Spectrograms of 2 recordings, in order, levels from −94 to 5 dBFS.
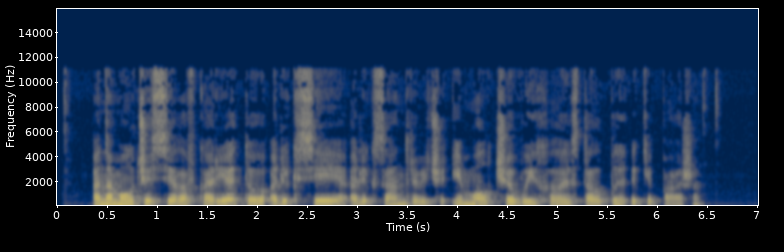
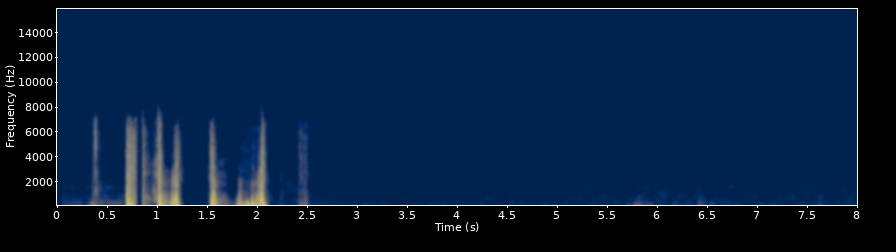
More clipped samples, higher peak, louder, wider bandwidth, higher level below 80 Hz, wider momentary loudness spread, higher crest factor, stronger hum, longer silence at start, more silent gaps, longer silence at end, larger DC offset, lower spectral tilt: neither; second, -8 dBFS vs 0 dBFS; second, -24 LUFS vs -20 LUFS; first, 11.5 kHz vs 7.4 kHz; second, -70 dBFS vs -54 dBFS; first, 11 LU vs 4 LU; second, 18 dB vs 26 dB; neither; second, 0.35 s vs 0.7 s; neither; second, 0.6 s vs 5.95 s; neither; second, -4 dB/octave vs -7.5 dB/octave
